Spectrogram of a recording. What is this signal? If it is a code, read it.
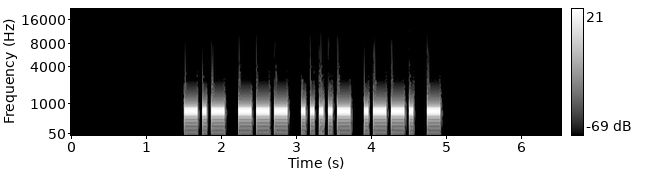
Morse code, heard as a keyed tone, about 21 wpm, 700 Hz. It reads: KO4PT
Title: Speed Racing - USA Call Signs 17wpm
